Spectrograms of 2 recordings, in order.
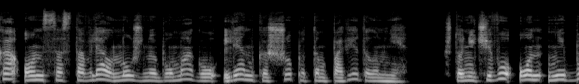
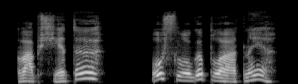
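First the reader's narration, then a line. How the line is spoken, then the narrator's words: Wry snort. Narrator (Russian): хмыкнул он, увидев замок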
